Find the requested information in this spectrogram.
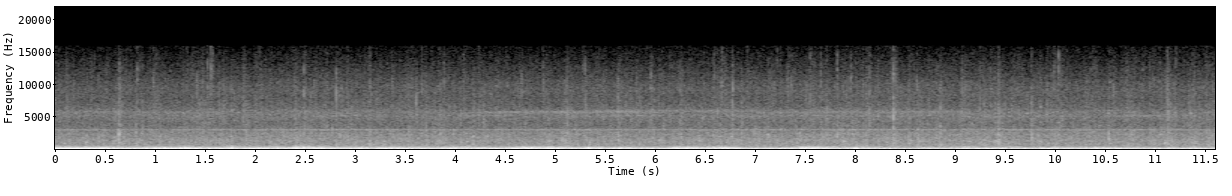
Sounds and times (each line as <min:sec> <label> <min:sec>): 0:00.0 big thunders 0:11.6
0:00.0 light rain 0:11.6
